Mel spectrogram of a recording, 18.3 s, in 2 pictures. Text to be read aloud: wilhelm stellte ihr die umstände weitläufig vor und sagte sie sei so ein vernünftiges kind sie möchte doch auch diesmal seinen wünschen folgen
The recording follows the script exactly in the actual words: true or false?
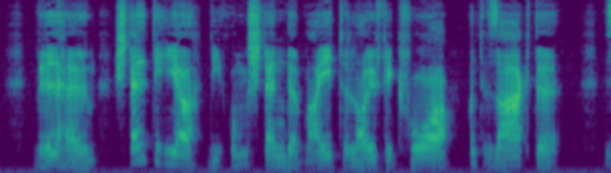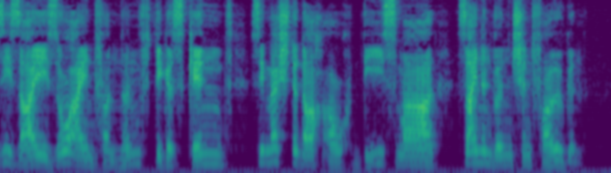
true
